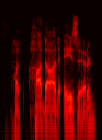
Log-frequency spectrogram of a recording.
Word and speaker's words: Hadadezer: Hadadezer would be the proper pronunciation of it.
